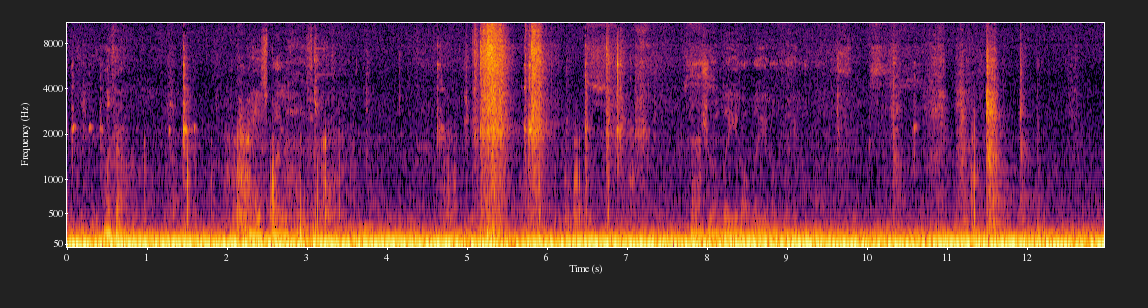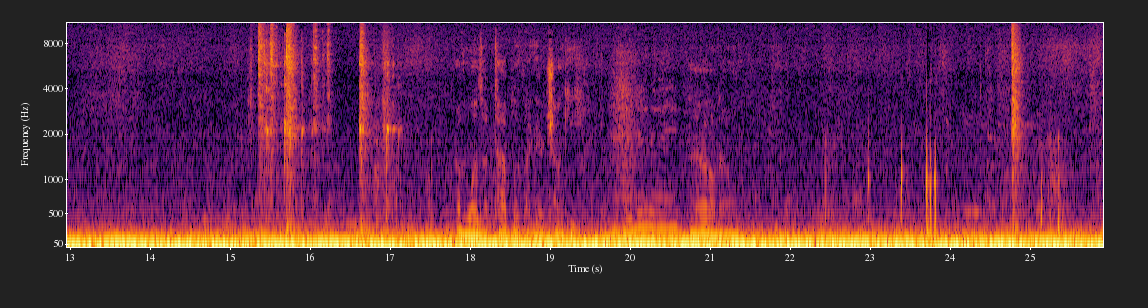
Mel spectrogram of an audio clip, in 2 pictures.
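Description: Glass jars clink on a metal shelf.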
